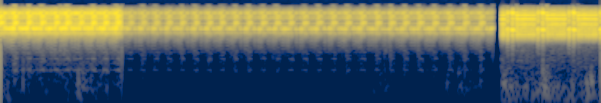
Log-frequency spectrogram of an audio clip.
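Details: A piercing cicada drone, strongly pulsed and buzzing, drops to a softer but steady throbbing after about a second. A brief silent cut comes near five seconds, then the loud shrill buzz resumes.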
